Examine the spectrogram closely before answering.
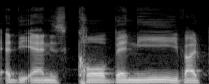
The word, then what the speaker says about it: Kobeni: I think the girl that said at the end is Kobeni, if I say her name correctly. It almost like Konbini, like super like convenience store.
